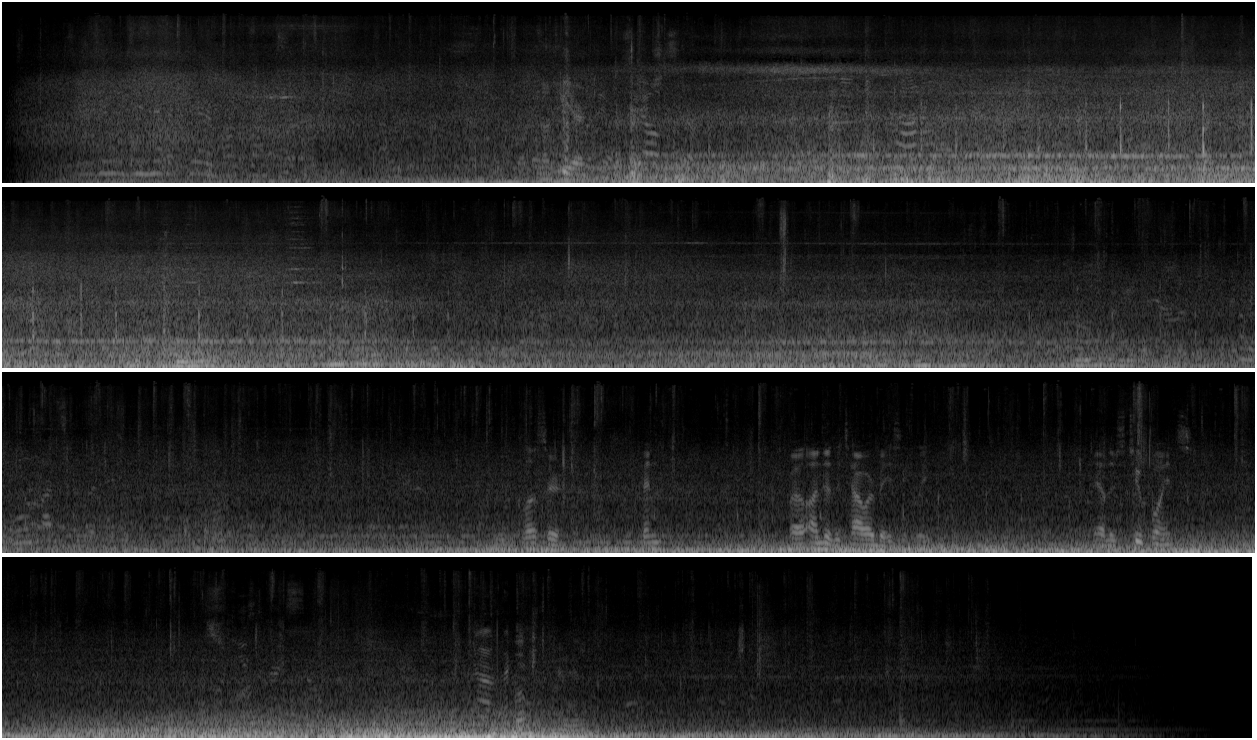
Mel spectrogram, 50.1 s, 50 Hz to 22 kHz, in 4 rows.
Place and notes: crossing the street with GPS phone, Aporee workshop
radio aporee sound tracks workshop GPS positioning walk part 4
